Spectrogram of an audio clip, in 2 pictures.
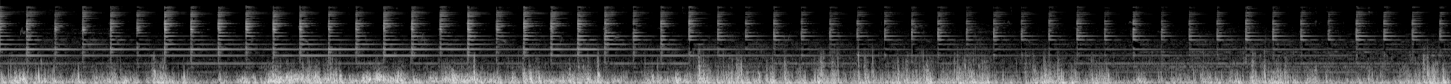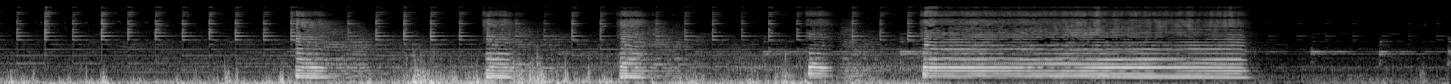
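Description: RACO mechanical crossing bell ringing in fast, even strokes over a low rumble. From about 17 seconds in, the leading Union Pacific diesel locomotive's air horn sounds four shorter blasts, then one long blast of about three seconds that cuts off near the end.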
